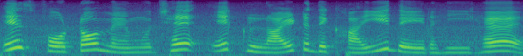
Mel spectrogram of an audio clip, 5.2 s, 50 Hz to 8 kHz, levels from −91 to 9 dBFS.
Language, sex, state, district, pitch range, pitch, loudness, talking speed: Hindi, female, Madhya Pradesh, Katni, 195-295 Hz, 230 Hz, -17 LUFS, 115 wpm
